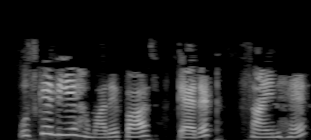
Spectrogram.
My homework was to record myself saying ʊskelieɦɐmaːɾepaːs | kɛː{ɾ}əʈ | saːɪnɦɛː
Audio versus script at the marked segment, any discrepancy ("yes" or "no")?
no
